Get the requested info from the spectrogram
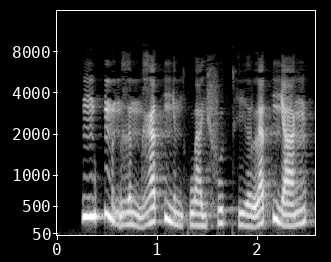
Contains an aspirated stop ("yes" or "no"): yes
